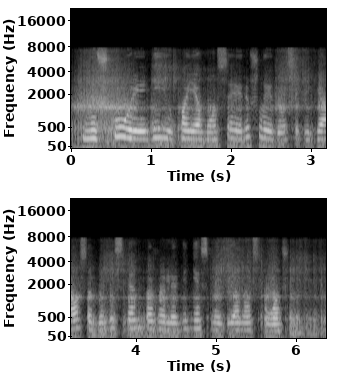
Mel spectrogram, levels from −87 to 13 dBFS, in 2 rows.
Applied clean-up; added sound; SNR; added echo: neural mask model RNNoise.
